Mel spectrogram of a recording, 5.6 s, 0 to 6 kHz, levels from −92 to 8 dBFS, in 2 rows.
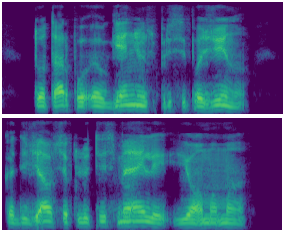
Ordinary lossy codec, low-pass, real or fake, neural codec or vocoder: AAC, 32 kbps; 5.4 kHz; fake; vocoder, 44.1 kHz, 80 mel bands, Vocos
